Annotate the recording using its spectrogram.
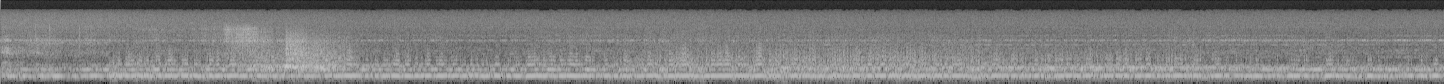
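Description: Live experimental electronic drone: a sustained low hum with a few steady higher overtones over a noisy haze. A brief hissing swell rises and fades about three seconds in.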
